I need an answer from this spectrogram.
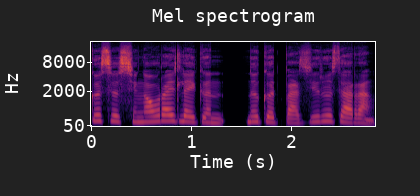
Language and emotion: Bodo, neutral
